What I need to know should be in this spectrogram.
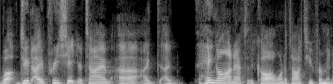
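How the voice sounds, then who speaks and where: Lively in intonation, a man speaks very fast in a fairly high pitch. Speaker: podcast host. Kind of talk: podcast outro; casual chat.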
